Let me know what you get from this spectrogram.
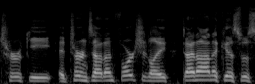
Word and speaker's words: Deinonychus: My favorite dinosaur as a kid, Marty writes, was, I'm going to mispronounce this, I think, was Deinonychus? – Deinonychus, yes.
